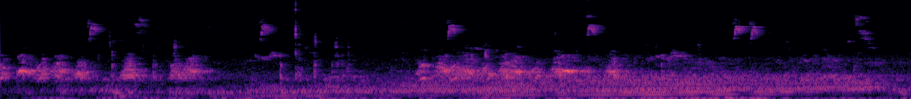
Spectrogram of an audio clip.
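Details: Green woodhoopoe family group feeding on a spring Sunday morning in Pretoria, South Africa, in a suburban garden. Raspy chattering bursts open the clip, fade, then swell again, with steady high chirps from other birds and a low hum underneath.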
